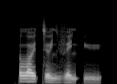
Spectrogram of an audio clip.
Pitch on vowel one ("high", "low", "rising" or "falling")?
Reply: high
